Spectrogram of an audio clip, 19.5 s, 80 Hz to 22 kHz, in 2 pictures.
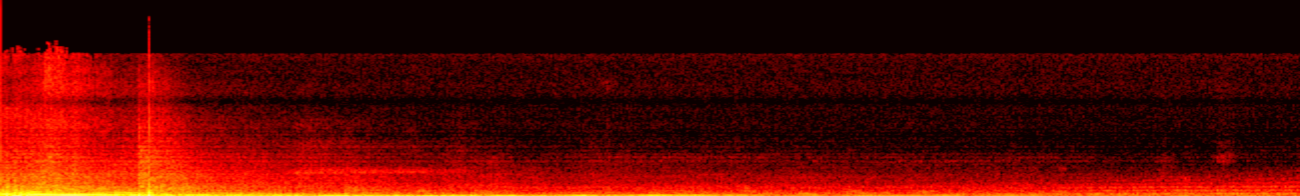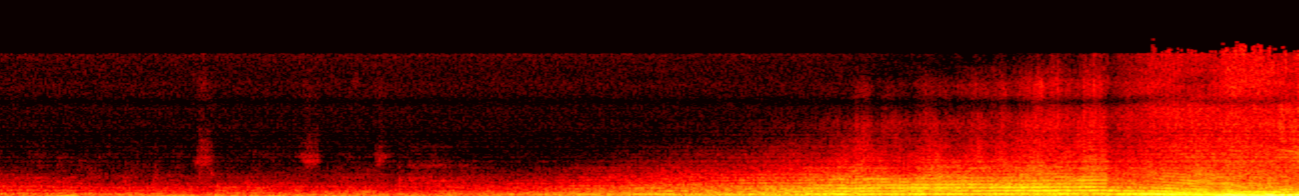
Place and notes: West Kingsdown, UK - World Superbikes 2002 ... Sidecar Qual ...
World Superbikes ... Sidecar Qual ... one point stereo to minidisk ... date correct ... time possibly not ...
West Kingsdown, Longfield, UK, 27 July 2002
